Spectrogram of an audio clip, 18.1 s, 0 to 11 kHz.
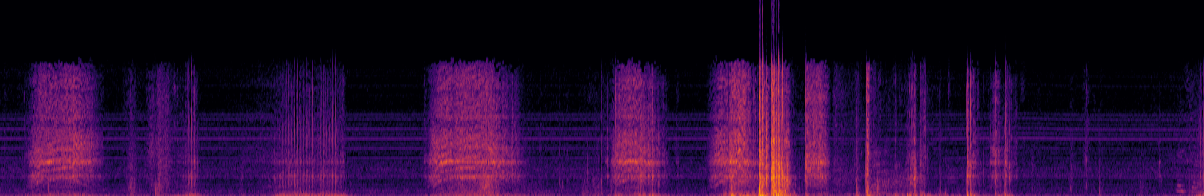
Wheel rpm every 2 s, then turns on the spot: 40, 20, 10, 60, 30, 40, 20, 0, 0.
2-6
